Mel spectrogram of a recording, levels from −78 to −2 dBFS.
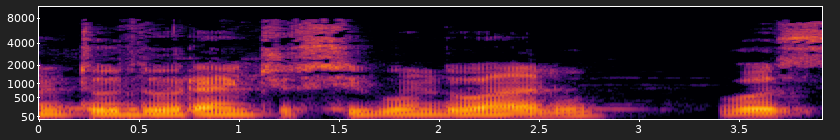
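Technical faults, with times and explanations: Throughout, wrong sample rate: the speech plays at half speed and a full octave low, which fits audio recorded at 44.1 kHz being played back near 22 kHz.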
